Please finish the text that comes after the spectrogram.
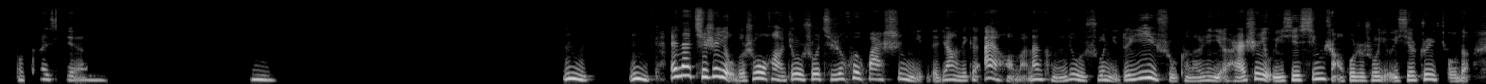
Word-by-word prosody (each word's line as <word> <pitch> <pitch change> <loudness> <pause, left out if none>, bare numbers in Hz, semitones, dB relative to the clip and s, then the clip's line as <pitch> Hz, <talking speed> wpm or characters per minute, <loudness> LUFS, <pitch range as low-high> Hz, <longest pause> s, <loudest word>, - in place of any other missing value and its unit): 不 200 - -6
客 235 +4 -7
气。 215 -3 -10
嗯。 195 -2 -7 1.4
嗯。 215 -3 0 2.9
嗯 245 -7 +4 0.4
嗯。 260 -4 +5 0.2
哎， 360 - +5
那 420 0 +7
其 350 -2 +4
实 370 +2 +4
有 310 - +5
的 170 - -3
时 185 - -6
候 280 -1 +7
哈， 235 -5 -2
就 245 +6 +2
是 220 - -3
说 245 +1 +2
其 225 -1 -7
实 250 - +1
绘 290 +3 +1
画 245 -2 -2
是 220 +3 -7
你 210 -8 -1
的 - - -8
这 - - -6
样 220 -1 0
的 - - -2
一 - - -8
个 - - -5
爱 295 -1 +2
好 - - -7
嘛， - - -9
那 230 +1 +1
可 225 -6 -7
能 160 +2 -3
就 225 -4 0
是 - - -5
说 210 - -4
你 195 - -2
对 210 - -1
艺 290 +5 +5
术 160 -8 -6
可 165 +2 -7
能 160 +3 -4
是 190 - -2
也 160 -1 0
还 170 +2 0
是 255 +5 +1
有 225 - +2
一 165 - +3
些 205 +4 +2
欣 250 +5 +1
赏， 245 - -4
或 185 +2 +1
者 180 - 0
说 190 +2 -1
有 - - -5
一 - - +1
些 200 +4 -1
追 235 +3 +1
求 150 -8 -8
的。 155 - -5
220 Hz, 260 characters per minute, -23 LUFS, 190-245 Hz, 2.9 s, 那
